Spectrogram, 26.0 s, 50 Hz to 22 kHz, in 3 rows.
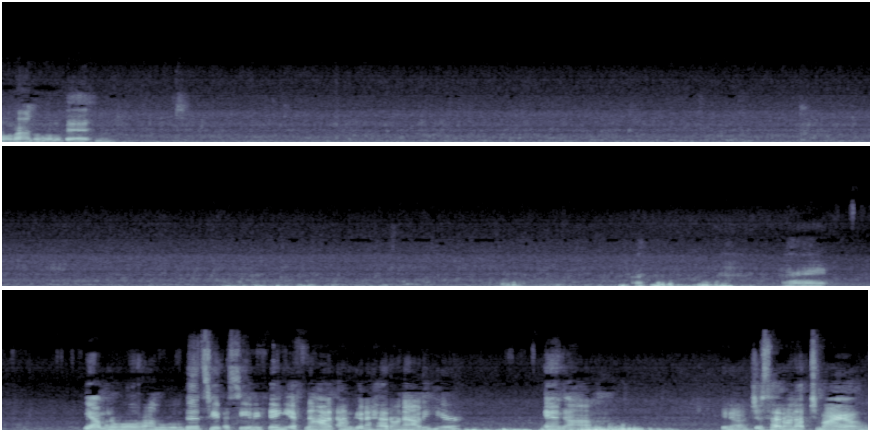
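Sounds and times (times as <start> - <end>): outdoor background hiss: 0.0 - 26.0
low rumbling bumps on microphone: 10.9 - 12.7, 13.5 - 16.3.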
